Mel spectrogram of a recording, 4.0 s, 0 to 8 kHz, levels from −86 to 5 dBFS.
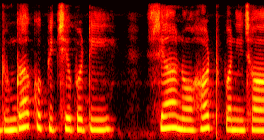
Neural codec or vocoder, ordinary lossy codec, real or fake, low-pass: none; none; real; 7.2 kHz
